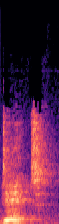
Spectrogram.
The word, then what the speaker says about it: debt: in the following ones we have a silent b so you'll find it very difficult to pronounce that b um that's why it's become silent over time so we've got debt doubt subtle succumb and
